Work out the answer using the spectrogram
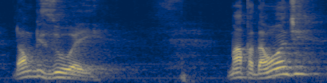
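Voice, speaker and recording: A man speaks in a dark, mellow tone with vocal fry. His pitch swings very widely, and room echo is audible. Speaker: university professor. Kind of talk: lecture. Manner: halting, with fillers; casual, joking.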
